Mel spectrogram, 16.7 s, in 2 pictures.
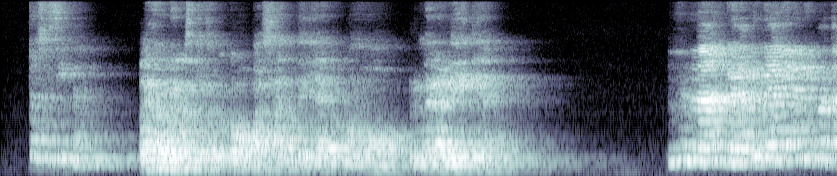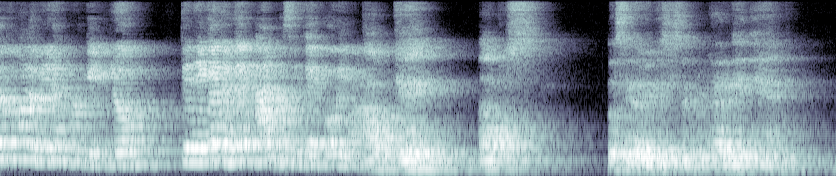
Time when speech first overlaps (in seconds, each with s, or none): none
